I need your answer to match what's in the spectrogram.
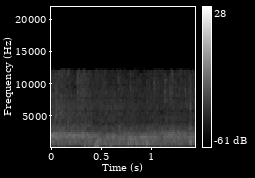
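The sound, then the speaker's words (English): A crowd applauds in a steady, dense wash of clapping that holds at an even level for the whole moment, with no voices rising above it. “All right, go ahead and give them a round of applause just for an incredibleness.”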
